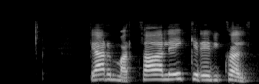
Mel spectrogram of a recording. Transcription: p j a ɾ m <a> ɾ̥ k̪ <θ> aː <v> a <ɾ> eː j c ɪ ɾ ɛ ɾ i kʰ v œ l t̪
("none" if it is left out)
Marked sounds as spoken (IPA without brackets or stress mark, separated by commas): a, θ, ð, l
